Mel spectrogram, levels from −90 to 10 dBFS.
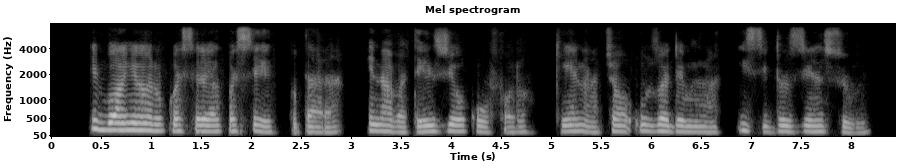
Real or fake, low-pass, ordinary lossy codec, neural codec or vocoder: fake; 7.2 kHz; none; codec, 16 kHz, 2 kbps, FreqCodec, smaller model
